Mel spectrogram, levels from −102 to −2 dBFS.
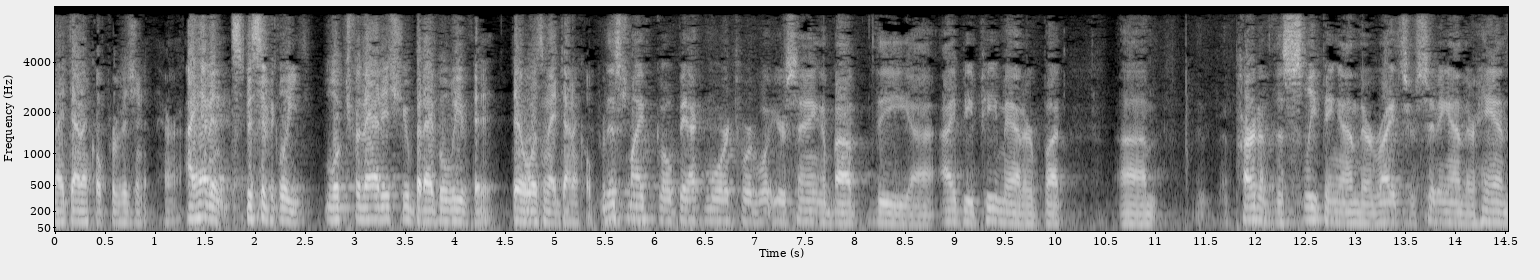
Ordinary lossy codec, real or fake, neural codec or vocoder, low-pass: MP3, 48 kbps; real; none; 7.2 kHz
